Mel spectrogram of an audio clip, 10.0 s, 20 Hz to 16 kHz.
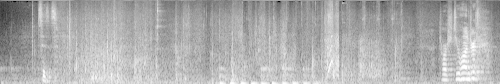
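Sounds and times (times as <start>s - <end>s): fabric ripping: 6.4s - 6.8s.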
